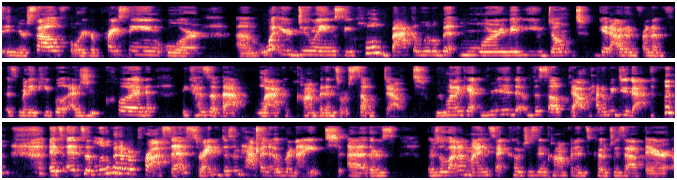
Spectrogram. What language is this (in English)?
English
